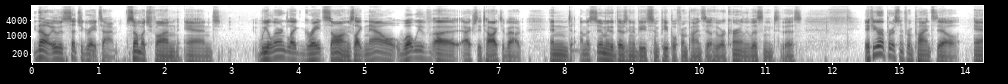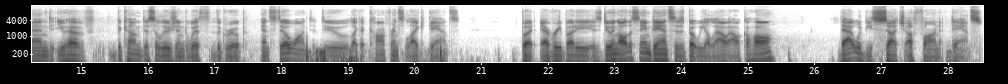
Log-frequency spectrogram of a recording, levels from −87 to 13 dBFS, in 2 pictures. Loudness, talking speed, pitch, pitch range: -22 LUFS, 175 wpm, 95 Hz, 85-105 Hz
